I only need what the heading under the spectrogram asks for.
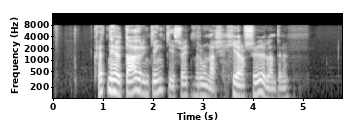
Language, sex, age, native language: Icelandic, male, 30-39, Icelandic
